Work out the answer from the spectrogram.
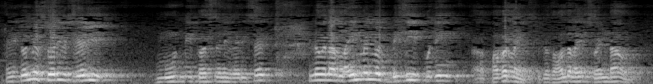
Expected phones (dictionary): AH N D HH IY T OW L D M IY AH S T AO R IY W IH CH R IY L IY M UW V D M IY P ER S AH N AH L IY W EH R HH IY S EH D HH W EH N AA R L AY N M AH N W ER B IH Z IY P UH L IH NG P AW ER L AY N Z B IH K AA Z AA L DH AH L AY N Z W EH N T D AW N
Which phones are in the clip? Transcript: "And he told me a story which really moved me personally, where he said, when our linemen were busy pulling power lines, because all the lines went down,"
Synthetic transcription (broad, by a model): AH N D HH IY T OW L D M IY AH S T AO R IY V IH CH R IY L IY M UW D M IY P ER S AH N AH L IY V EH R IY S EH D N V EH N AA R L AY N M AH N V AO B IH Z IY P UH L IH NG P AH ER L AY N S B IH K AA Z AA L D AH L AY N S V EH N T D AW N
